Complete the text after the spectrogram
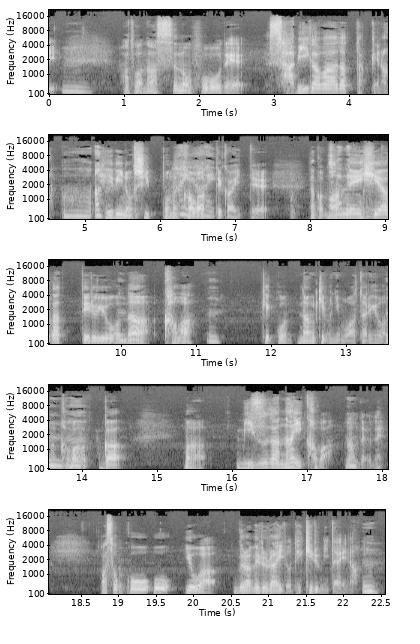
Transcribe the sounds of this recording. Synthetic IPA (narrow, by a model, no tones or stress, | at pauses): i | at̪o̞βa̰nasɨno̞ho̞ːd̪e̞̰ | sabʲiɡaβad̪at̪ːakːe̞̰na̰he̞bʲino̞ɕipːo̞no̞kaβat̪ːe̞kait̪e̞ | nãŋkamãnːẽɰ̃çiaɡat̪ːe̞ɾɯ̟jo̞ːnakʰaβa | ke̞kːo̞̰ːnãŋkʲiɾo̞ɲ̟imo̞βat̪aɾɯ̟jo̞ːnnakʰaβaɡa | ma̰ː | mʲizɨɡanaikʰaβa̰nã̰nd̪a̰jo̞̰ne̞ | aso̞ko̞o | jo̞βa̰ | ɡɯ̟ɾabe̞ɾɯ̟ɾaid̪o̞d̪e̞kʲiɾɯ̟mʲit̪aḭna̰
